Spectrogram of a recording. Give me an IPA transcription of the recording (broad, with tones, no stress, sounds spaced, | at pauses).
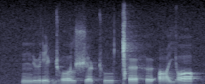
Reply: n ʉ˧ ɾ i˥ ɖʱ o˧ l ʃ œ˩ ʈʰ u˧ ǀʰ œ˧ h ɵ˧ ʔ ɑ˩ j ɔ˥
